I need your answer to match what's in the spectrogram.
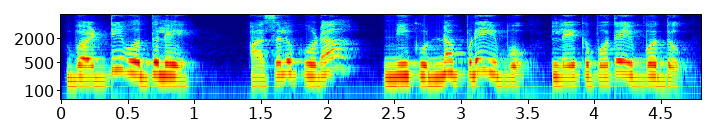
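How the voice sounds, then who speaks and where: A woman's voice: fairly high pitch, moderate pace, close to an everyday voice. A woman doing a scheming young daughter-in-law. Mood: sugary. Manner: pert, sharp, sometimes sugary.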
